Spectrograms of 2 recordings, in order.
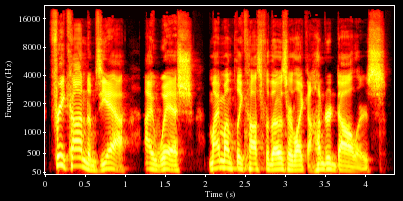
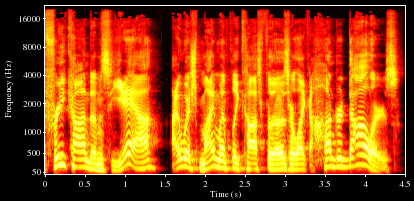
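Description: First: A break follows "I wish" before the rest. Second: "I wish" runs straight into the rest. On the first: The speaker wishes condoms were free because they cost $100. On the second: The cost of condoms is about $100 a month.

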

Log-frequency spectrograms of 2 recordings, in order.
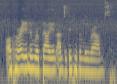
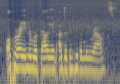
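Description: No difference in how they are said.

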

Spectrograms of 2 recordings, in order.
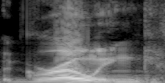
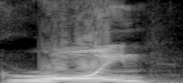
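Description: First: The word is said as two syllables, like growing. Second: The word is said as one syllable, like oil. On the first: The speaker calls it wrong. "I think you put an extra G there" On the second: The speaker calls it right. "No, it's groin"

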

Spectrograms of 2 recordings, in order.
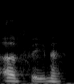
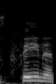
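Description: First: The name starts with an initial vowel sound. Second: The name starts without an initial vowel sound. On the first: The speaker calls it wrong. "not Athena" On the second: The speaker calls it right. "don't say the A at the beginning"

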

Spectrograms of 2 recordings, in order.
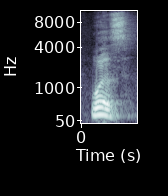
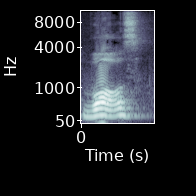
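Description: First: The word is reduced with a weak vowel. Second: The word is full with a strong vowel. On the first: The speaker calls it right. "I was helping was" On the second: The speaker calls it wrong. "not was"

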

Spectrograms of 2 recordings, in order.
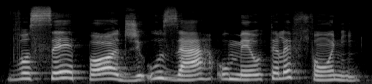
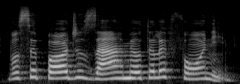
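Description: First: The sentence is spoken slowly. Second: The sentence is spoken at natural speed. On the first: "uma vez mais devagar" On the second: "outra vez mais naturalmente"

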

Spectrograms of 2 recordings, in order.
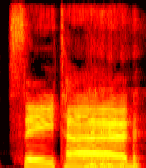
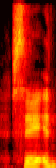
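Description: First: The word is said more slowly. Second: The word is said at normal speed.

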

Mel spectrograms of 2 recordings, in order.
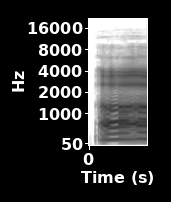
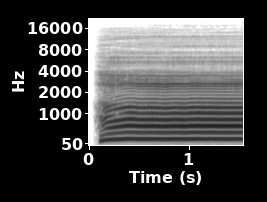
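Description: First: The voice is gravelly and rough. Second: The voice is breathy and airy.

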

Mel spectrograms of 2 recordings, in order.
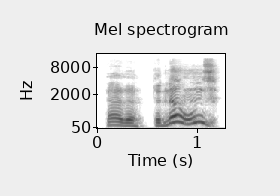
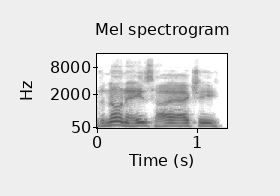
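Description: First: The word is given an English-style pronunciation. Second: The word is given a Romance-style pronunciation. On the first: The speaker calls it wrong. "when I said knowns, I'm like, well, that's English" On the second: The speaker calls it right. "This is a romance language. It's probably knownays"

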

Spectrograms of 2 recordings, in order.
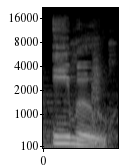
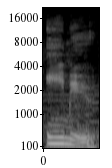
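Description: First: It is said with an American pronunciation. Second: It is said with an Australian pronunciation. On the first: The speaker calls it wrong. "America, ... not emu" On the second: The speaker calls it right. "it's pronounced emu"

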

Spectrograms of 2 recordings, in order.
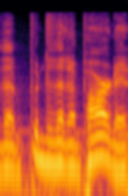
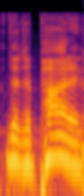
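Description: First: It is said in a standard accent. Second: It is said in a Boston accent.

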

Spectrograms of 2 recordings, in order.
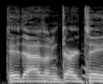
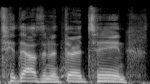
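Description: First: It is said in an American accent. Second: It is said in an English accent.

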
